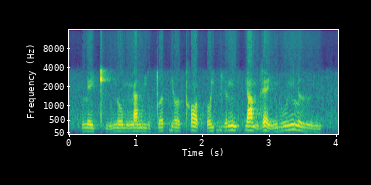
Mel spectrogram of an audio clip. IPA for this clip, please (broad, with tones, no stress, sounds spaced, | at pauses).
l e˧ j kʰ iː˩˧ n oː˧ m ŋ a˧ n iː˧˩ w t̪ ɤː˧˥ t̚ j ɤː˧ kʰ ɔː˥˨ t̚ h o˧˥ j b i˧˥ ə̯ ŋ i˧ p̚ j a˥˨ m d ɛː˥˨ ɲ uː˧˥ n l ɯː˧˩ n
